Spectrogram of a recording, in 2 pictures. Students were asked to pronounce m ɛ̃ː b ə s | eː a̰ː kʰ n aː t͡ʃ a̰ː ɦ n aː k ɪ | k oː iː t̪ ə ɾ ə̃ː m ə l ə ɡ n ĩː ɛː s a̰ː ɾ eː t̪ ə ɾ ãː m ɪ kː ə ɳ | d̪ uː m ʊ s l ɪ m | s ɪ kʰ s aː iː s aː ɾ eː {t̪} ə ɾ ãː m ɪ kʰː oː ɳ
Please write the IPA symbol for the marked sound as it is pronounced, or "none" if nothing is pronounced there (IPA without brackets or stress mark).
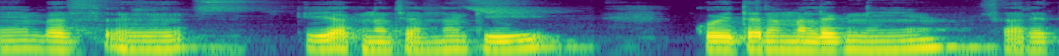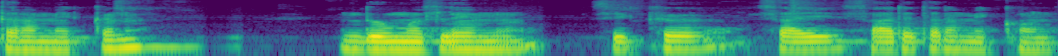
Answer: t̪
